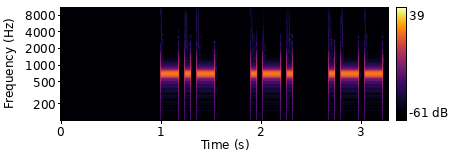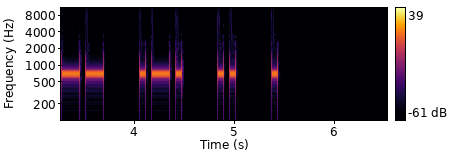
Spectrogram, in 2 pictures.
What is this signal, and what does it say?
Morse code, heard as a keyed tone, about 20 wpm, spaced as for 15 wpm, 700 Hz. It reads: KR1RIE
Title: 231 Lesson 37g - Letter x - Call Signs 20wpm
